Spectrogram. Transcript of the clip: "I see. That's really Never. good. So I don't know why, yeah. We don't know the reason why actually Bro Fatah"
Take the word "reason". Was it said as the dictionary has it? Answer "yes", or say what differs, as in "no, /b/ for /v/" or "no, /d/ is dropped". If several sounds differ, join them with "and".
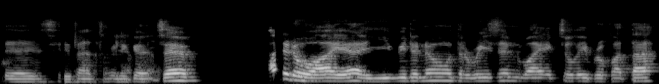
yes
